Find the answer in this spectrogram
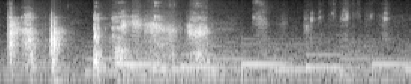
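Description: A paintbrush scratching and dabbing on watercolour paper in the first two seconds: three short strokes about half a second apart, then a longer scrubbing one. Soft background music of slow held notes plays underneath.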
